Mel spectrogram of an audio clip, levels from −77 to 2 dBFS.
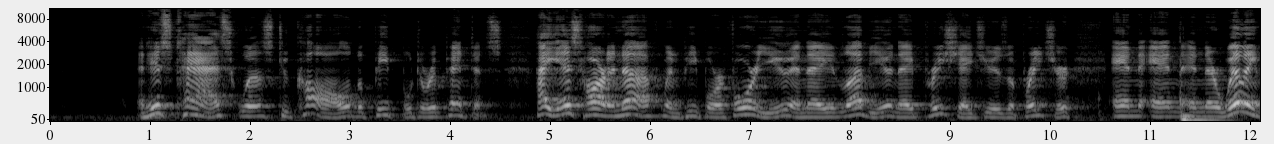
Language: English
